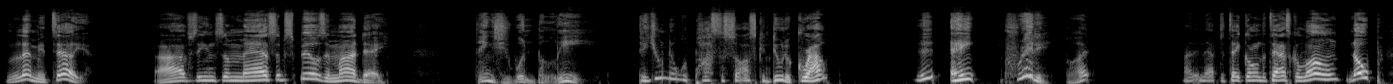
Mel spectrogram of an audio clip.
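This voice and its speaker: A dramatic living towel game character, playful n chatty, super animated pitch, bit husky, really dry close sound. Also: male voice, no echo, exaggerated voice. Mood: nostalgic, fond. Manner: playful, chatty, theatrical, easily wounded. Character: friendly, vain, dramatic living bathroom towel, male. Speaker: voice actor in a video game.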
